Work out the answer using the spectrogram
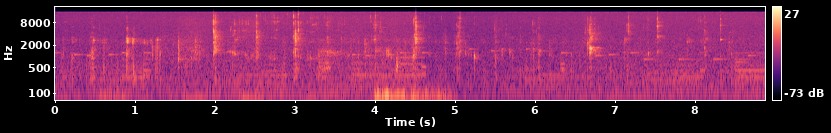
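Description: Close-up wet chewing and mouth clicks from a person eating balut, over soft background music. A dull low thud comes about four seconds in.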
